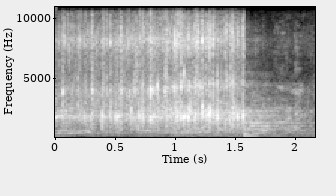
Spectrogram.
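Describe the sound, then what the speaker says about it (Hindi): Dense crowd applause at a swearing-in ceremony in Mau, many hands clapping, mixed with a voice speaking over it, then cutting off abruptly into quieter background near the end. "तालियां जोरदार बजा दीजिए।"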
